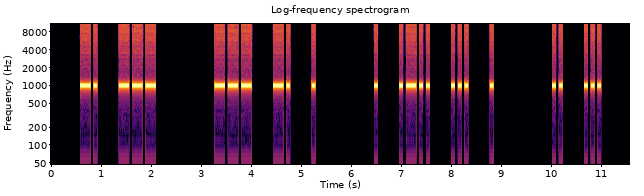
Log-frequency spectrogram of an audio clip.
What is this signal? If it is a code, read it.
Morse code, heard as a keyed tone, about 18 wpm, spaced as for 12 wpm, 1000 Hz. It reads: NO ONE ELSE IS
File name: qotdfiles / 12wpm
